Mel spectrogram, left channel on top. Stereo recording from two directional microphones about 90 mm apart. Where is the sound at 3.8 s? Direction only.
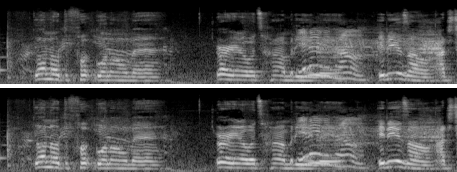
20° right (ahead or behind).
